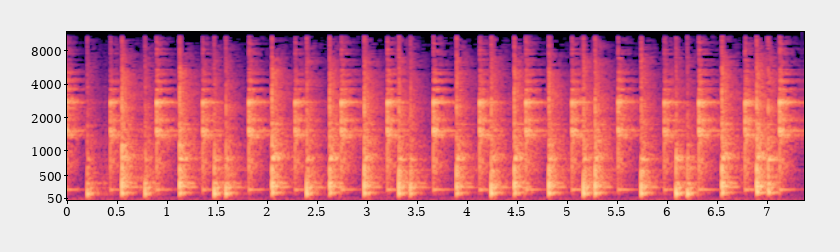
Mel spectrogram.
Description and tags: IMPROV PERCS 005 4 BARS 130 BPM
Sources were placed on the studio floor and played with two regular drumsticks. A central AKG C414 in omni config through NPNG preamp was the closest mic but in some cases an Audio Technica contact mic was also used. Two Josephson C617s through Millennia Media preamps captured the room ambience. Sources included water bottles, large vacuum cleaner pipes, a steel speaker stand, food containers and various other objects which were never meant to be used like this. All sources were recorded into Pro Tools through Frontier Design Group converters and large amounts of Beat Detective were employed to make something decent out of my terrible playing. Final processing was carried out in Cool Edit Pro. Recorded by Brady Leduc at Pulsworks Audio Arts.
130-bpm, acoustic, ambient, beat, beats, bottle, break, breakbeat, cleaner, container, dance, drum, drum-loop, drums, fast, food, funky, garbage, groovy, hard, hoover, improvised, industrial, loop, loops, metal, music, perc, percs, percussion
